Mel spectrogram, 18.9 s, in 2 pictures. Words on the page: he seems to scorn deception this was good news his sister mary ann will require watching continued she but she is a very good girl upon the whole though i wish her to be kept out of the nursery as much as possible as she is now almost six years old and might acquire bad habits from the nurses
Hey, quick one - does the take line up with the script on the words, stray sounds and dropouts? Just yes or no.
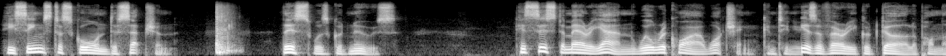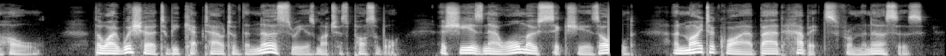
no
